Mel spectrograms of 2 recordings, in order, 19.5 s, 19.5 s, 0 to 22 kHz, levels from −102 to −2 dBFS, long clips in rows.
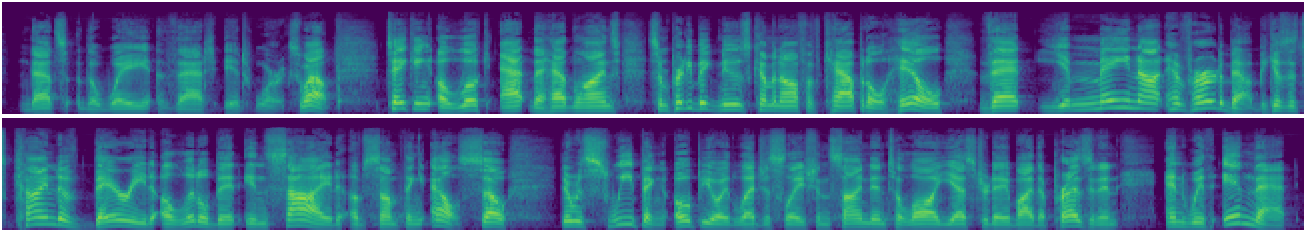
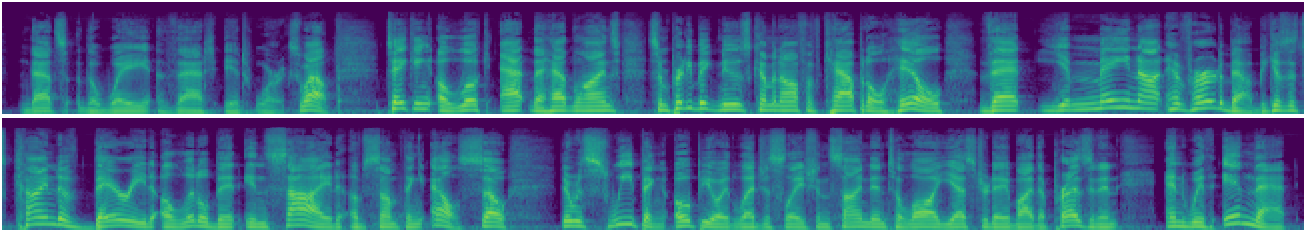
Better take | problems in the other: second | thin; very; fading below 350 Hz

